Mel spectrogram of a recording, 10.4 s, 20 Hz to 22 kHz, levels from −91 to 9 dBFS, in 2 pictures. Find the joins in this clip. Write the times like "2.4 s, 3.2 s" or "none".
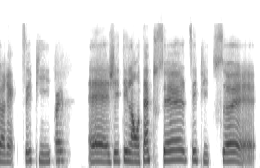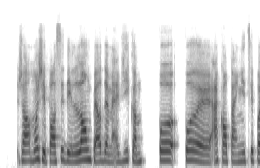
none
